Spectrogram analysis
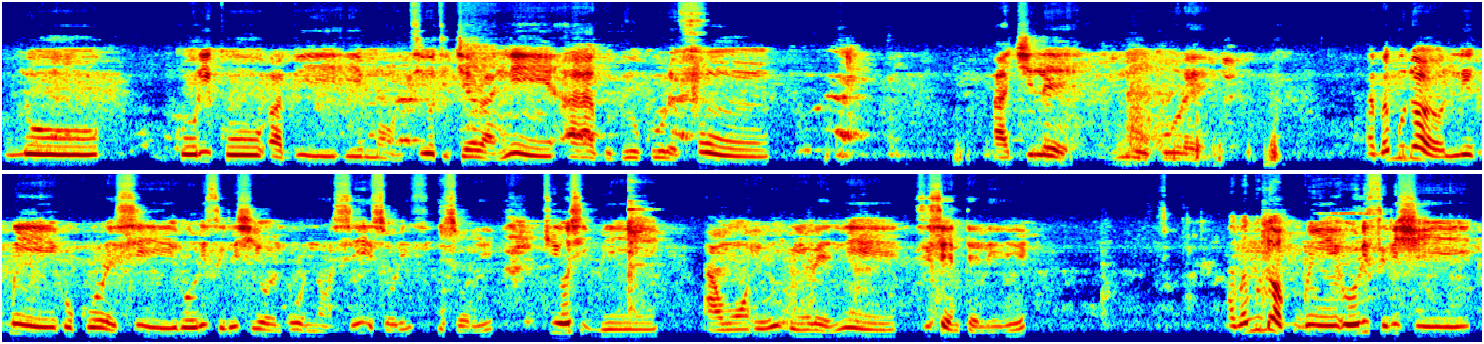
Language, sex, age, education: Yoruba, male, 46-60, tertiary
